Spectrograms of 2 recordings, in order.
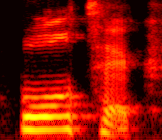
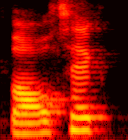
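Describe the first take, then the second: First: It is said with an old regional pronunciation. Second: It is said with the usual standard pronunciation. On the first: This is how the older relatives said it. "like Baltic instead of" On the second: This is how it is usually said. "instead of Baltic"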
